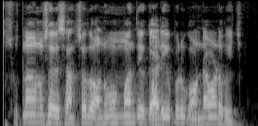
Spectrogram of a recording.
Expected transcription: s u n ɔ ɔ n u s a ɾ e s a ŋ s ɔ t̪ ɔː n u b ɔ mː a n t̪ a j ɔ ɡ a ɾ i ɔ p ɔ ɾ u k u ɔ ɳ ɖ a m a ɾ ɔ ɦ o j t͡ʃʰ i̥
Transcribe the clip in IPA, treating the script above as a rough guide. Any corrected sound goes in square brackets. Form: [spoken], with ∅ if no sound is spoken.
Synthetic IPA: s u n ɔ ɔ n u s a ɾ e s a ŋ s ɔ [d̪] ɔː n u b ɔ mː a n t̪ [i] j ɔ ɡ a [ɽ] i [u] p ɔ ɾ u k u ɔ ɳ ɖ a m a [ɽ] ɔ ɦ o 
